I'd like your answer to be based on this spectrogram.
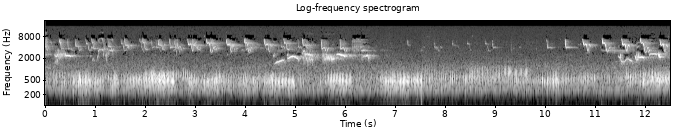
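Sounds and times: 
common blackbird sharp calls: 0:00.0 - 0:06.6, 0:10.0 - 0:12.5.

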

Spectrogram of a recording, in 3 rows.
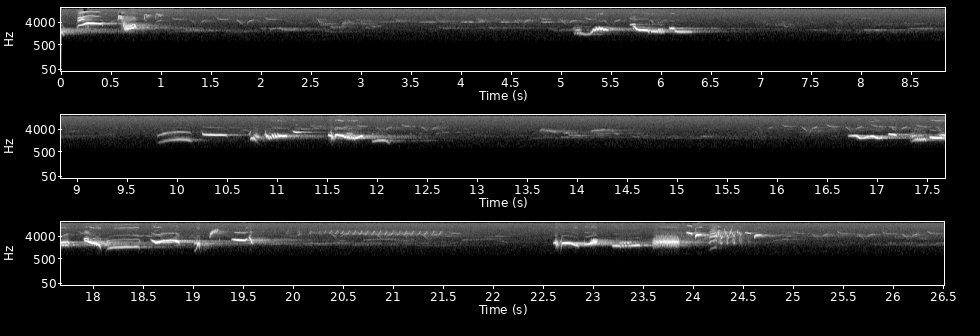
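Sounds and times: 
common blackbird singing: 0:00.0 - 0:06.6, 0:09.8 - 0:12.8, 0:16.1 - 0:26.5
faint background birds: 0:00.0 - 0:26.5.

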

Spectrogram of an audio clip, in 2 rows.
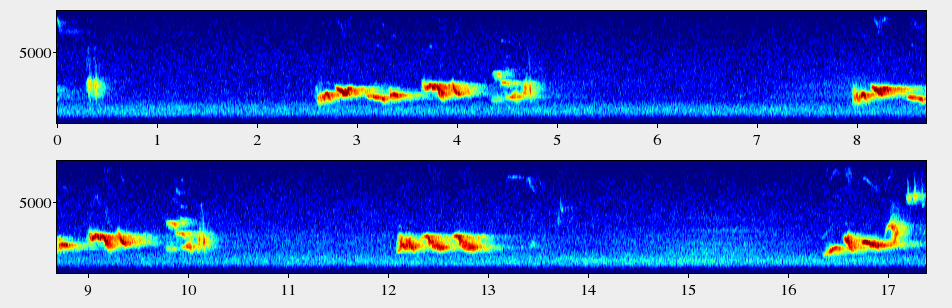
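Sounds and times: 
soft hiss: 0:00.0 - 0:17.3
common blackbird singing: 0:02.6 - 0:04.9, 0:08.0 - 0:10.3, 0:12.1 - 0:13.8, 0:16.4 - 0:17.3.

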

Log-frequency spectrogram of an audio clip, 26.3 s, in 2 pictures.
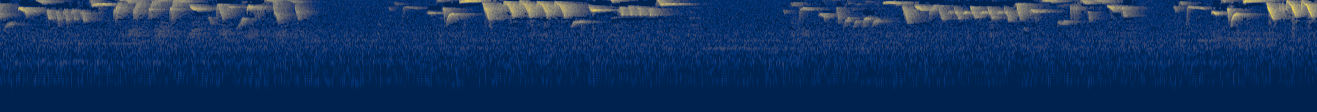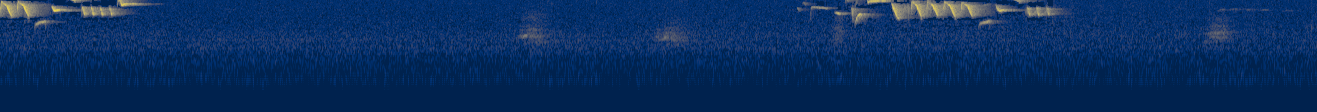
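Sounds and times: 
Eurasian wren singing: 0:00.0 - 0:03.1, 0:03.9 - 0:07.0, 0:07.8 - 0:14.8, 0:21.1 - 0:23.8.

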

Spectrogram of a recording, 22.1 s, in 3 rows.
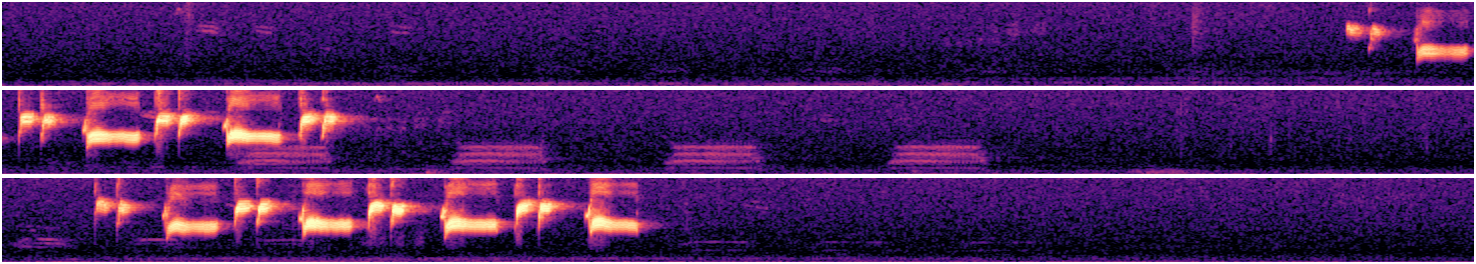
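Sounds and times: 
great tit calling a two-part phrase: 0:06.7 - 0:09.1, 0:15.2 - 0:18.0.

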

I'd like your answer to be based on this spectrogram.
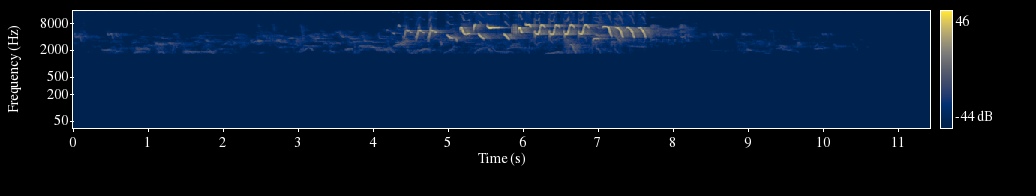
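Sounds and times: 
Eurasian wren song: 0:04.4 - 0:07.9.

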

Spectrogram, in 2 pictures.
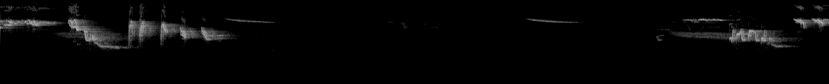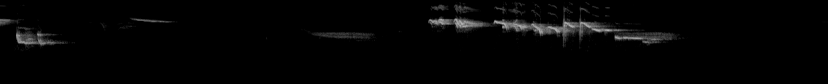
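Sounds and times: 
European robin song: 0:00.0 - 0:02.8, 0:06.5 - 0:10.1, 0:10.8 - 0:16.5.

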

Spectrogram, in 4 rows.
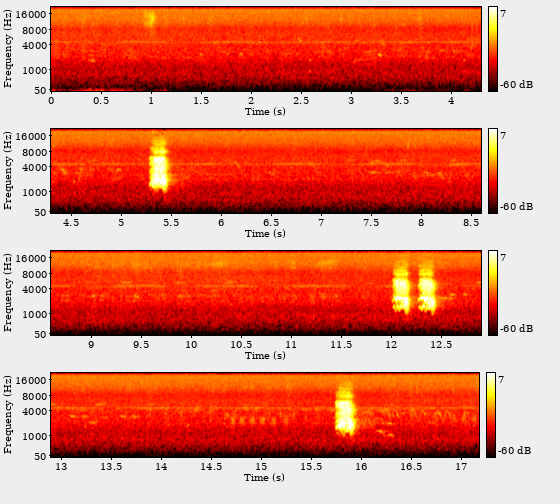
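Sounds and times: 
Eurasian magpie rasping calls: 0:15.8 - 0:16.0.

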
